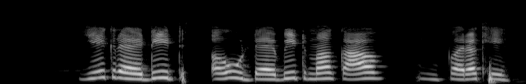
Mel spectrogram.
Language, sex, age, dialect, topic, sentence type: Chhattisgarhi, female, 25-30, Western/Budati/Khatahi, banking, question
